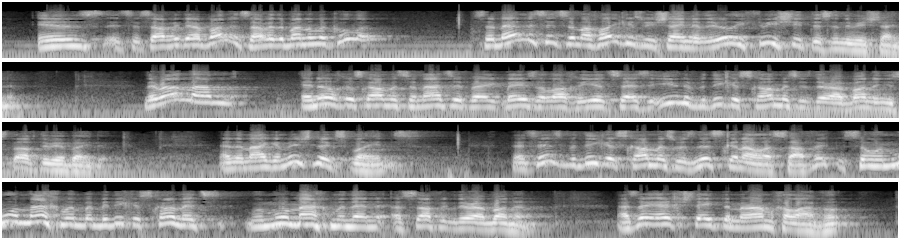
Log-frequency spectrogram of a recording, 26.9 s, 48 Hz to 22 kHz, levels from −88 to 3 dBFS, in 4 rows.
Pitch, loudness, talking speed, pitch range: 175 Hz, -10 LUFS, 180 wpm, 135-210 Hz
